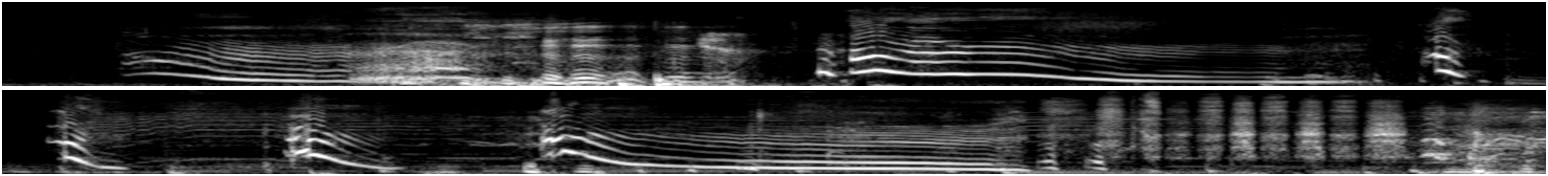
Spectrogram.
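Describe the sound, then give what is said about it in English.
A person vocally imitates a dog as flirtatious barking and howling, letting out a series of loud howls that slide downward in pitch, broken up by shorter yelping barks, with no other sounds around. “You're gonna bark sexy barks and sexy howling to make him love you again.”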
